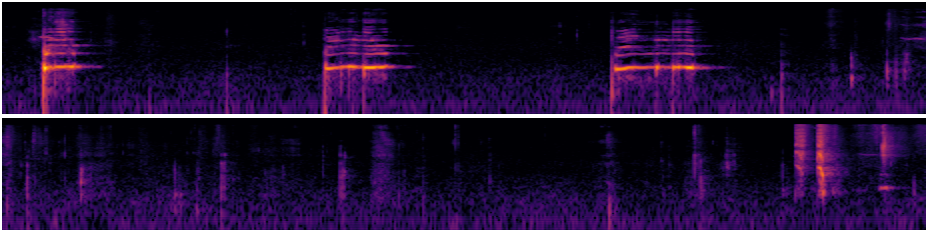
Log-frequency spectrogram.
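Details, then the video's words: Fluffy puppy Oscar crying at a funny noise: three brief, nasal whimpering cries spaced about two seconds apart, followed by quiet clicks and small indoor rustles, then a burst of rustling at the end. "Fluffy Puppy Crying to Funny Noise"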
